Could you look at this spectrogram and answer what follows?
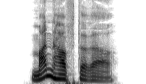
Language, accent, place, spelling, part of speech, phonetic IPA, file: German, Germany, Berlin, mannhafterer, adjective, [ˈmanhaftəʁɐ], De-mannhafterer.ogg
- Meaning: inflection of mannhaft: 1. strong/mixed nominative masculine singular comparative degree 2. strong genitive/dative feminine singular comparative degree 3. strong genitive plural comparative degree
